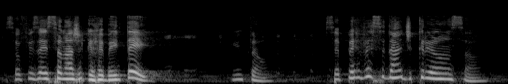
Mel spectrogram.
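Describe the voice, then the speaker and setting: A woman pastor from Brazil preaching a sermon, telling a family story and acting out the shouting relatives in a high voice. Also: very animated, fast, soft background music. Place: church service.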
